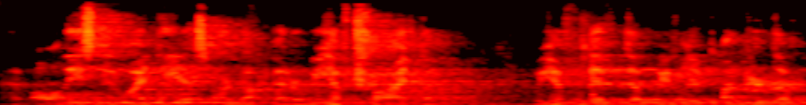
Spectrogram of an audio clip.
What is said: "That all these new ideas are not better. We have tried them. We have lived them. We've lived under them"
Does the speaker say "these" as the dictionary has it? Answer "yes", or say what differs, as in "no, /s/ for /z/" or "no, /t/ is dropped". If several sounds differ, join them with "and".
yes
